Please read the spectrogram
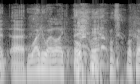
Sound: laughs

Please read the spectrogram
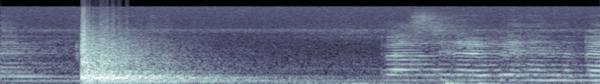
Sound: thudding

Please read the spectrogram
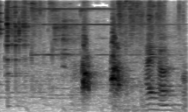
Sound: door bell, Dog bark

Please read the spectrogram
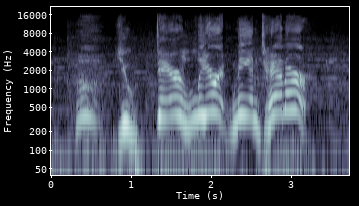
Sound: gasps

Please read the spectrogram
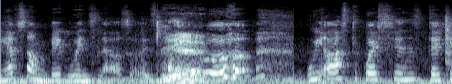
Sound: sighs

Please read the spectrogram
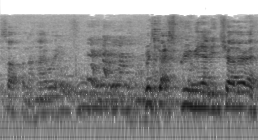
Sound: audience laughs

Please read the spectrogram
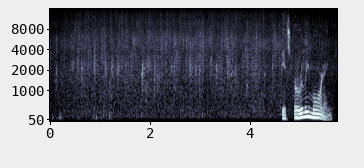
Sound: rain falling

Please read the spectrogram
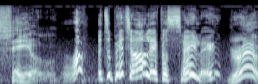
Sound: barks

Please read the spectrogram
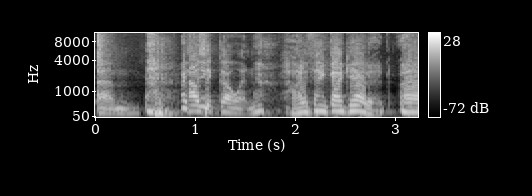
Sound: chuckles

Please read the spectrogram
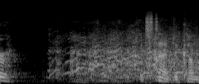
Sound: audience laughs

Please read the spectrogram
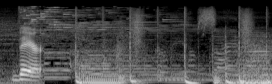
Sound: upbeat music; bells chiming

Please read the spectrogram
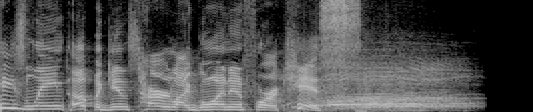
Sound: audience gasps

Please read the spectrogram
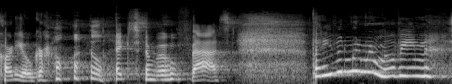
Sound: laughs

